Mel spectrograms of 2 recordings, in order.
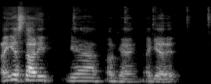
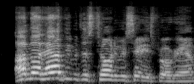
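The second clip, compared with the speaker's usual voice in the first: loud, pitched-up shout; 6 semitones higher, 6 dB louder than usual. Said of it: "He's talking in caps".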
